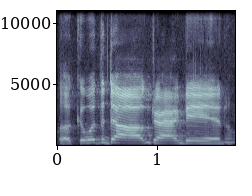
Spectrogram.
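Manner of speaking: put-on skeleton voice. Voicing the skeleton bartender Aurelius greeting a newcomer: Aurelius accent voice. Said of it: "I don't even remember what voice I gave him".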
